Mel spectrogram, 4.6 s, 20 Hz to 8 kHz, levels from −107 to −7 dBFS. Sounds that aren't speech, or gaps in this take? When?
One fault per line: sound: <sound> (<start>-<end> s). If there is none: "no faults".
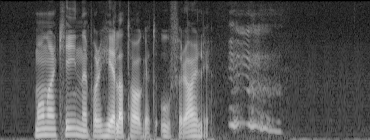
sound: throat clearing (2.8-3.6 s)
